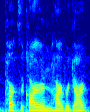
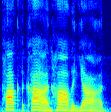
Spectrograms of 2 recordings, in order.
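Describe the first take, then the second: First: Said in the usual way. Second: "Park the car in Harvard Yard" as "Pahk the cah in Hahvahd Yahd", no R; r-dropping Boston accent. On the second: Shown as a demonstration. Vlogger comparing a Boston accent to Appalachian. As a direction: drop every R, Boston style, with broad "ah" vowels. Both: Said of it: "the Brooklyn accent says the A R sound".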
